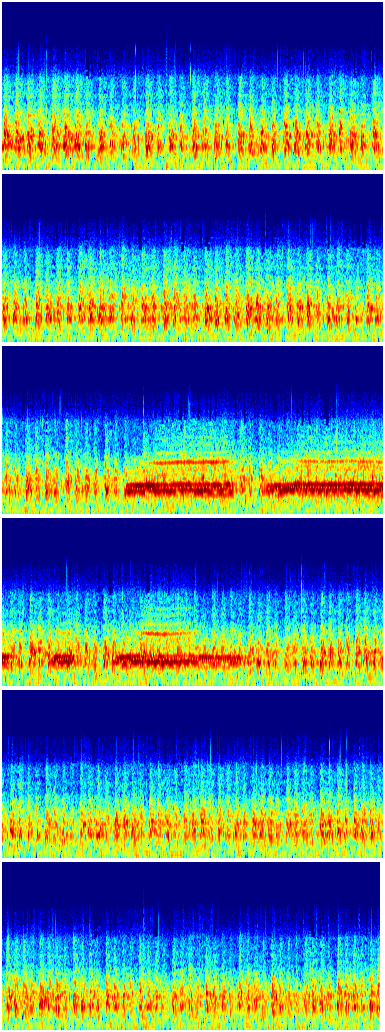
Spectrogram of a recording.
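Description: A recording plays from a vinyl record.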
